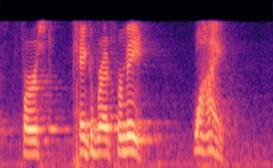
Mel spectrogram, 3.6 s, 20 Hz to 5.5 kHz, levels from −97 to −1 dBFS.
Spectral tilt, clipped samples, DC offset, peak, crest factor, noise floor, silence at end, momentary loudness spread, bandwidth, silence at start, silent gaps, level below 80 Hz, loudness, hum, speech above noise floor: -9.5 dB/octave; under 0.1%; under 0.1%; 0 dBFS; 14 dB; -39 dBFS; 0.5 s; 14 LU; 4.2 kHz; 0 s; none; -40 dBFS; -14 LUFS; none; 26 dB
